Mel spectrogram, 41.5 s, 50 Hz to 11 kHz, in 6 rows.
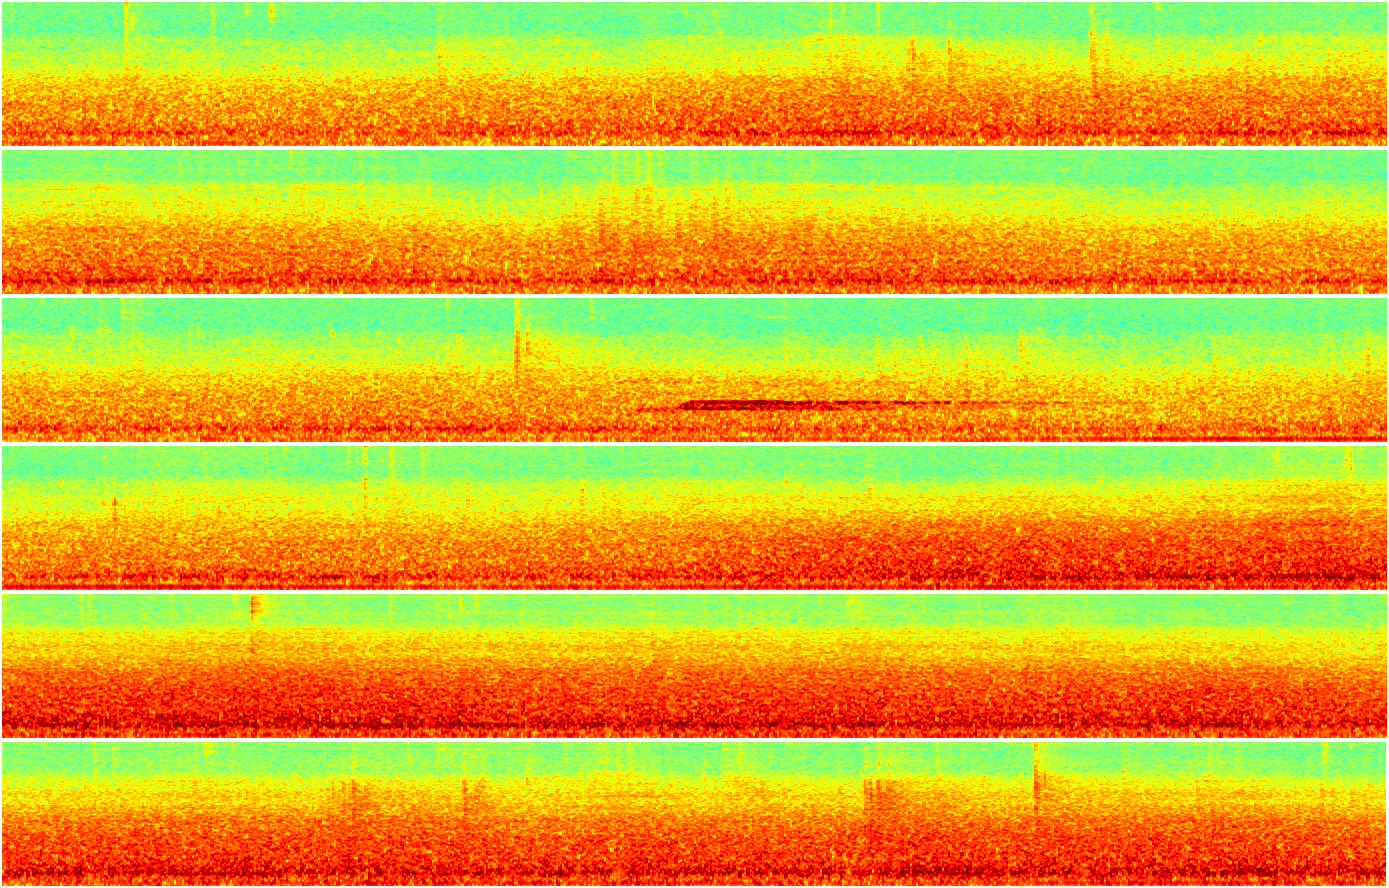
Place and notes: inside an old swimming pool - wind (outside) SW 19 km/h
Cerro Sombrero was founded in 1958 as a residential and services centre for the national Petroleum Company (ENAP) in Tierra del Fuego.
